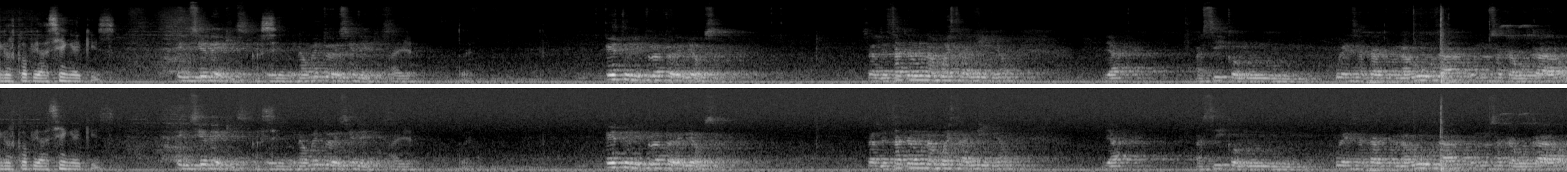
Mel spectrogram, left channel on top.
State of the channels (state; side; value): noise; right; hiss, 14 dB below the sound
